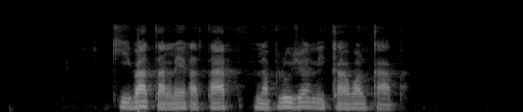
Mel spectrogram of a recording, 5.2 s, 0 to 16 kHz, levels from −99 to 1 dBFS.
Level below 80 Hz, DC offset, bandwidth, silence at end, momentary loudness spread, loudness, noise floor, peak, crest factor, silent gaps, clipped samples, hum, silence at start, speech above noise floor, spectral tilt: -72 dBFS; under 0.1%; 7.6 kHz; 1.15 s; 10 LU; -49 LUFS; under -90 dBFS; -28 dBFS; 24 dB; none; under 0.1%; none; 1.15 s; over 42 dB; -5 dB/octave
